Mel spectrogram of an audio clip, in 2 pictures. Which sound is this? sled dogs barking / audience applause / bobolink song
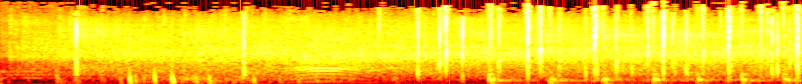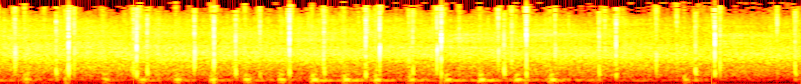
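audience applause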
